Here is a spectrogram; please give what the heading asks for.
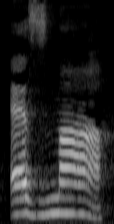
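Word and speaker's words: asthma: এর পরে যেটা দেওয়া আছে এটা খুবই গুরুত্বপূর্ণ এজমা এজমা স্পেলিং দেখেন এই যে সেই এজমা এই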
